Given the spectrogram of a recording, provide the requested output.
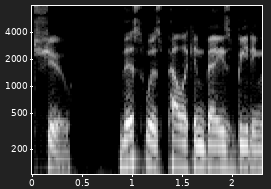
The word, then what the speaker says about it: SHU: The SHU, security housing unit, a world of total isolation known as the SHU, pronounced SHU.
